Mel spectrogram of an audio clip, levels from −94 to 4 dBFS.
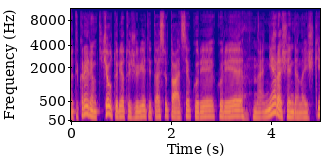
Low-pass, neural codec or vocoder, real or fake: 9.9 kHz; none; real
